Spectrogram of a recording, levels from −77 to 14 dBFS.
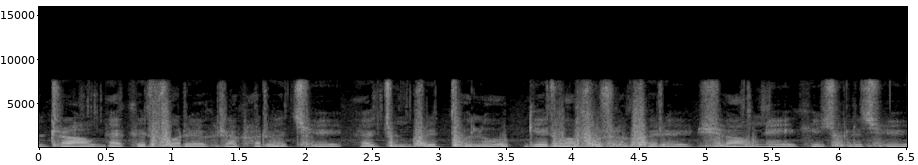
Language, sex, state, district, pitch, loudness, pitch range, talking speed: Bengali, male, West Bengal, Malda, 130 Hz, -18 LUFS, 125-130 Hz, 140 wpm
